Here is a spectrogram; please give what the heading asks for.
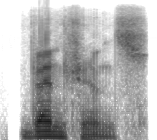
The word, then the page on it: vengeance: American English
